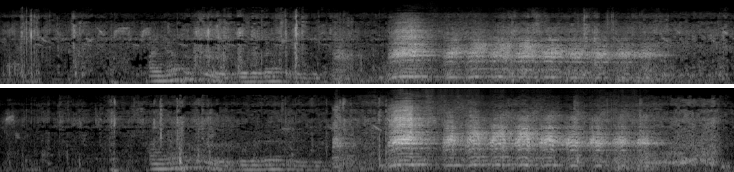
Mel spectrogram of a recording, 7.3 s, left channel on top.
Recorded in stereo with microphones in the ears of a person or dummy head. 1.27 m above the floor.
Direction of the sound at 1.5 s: 70° left (ahead or behind).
